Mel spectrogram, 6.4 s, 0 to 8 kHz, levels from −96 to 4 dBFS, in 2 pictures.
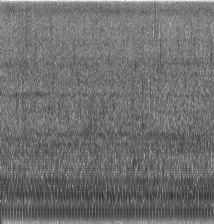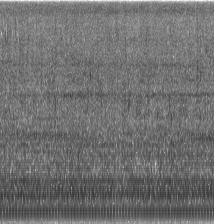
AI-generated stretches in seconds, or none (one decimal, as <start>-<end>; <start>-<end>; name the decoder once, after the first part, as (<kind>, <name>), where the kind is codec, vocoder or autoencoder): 0.0-2.2 (autoencoder, DAC-VAE); 4.1-5.8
